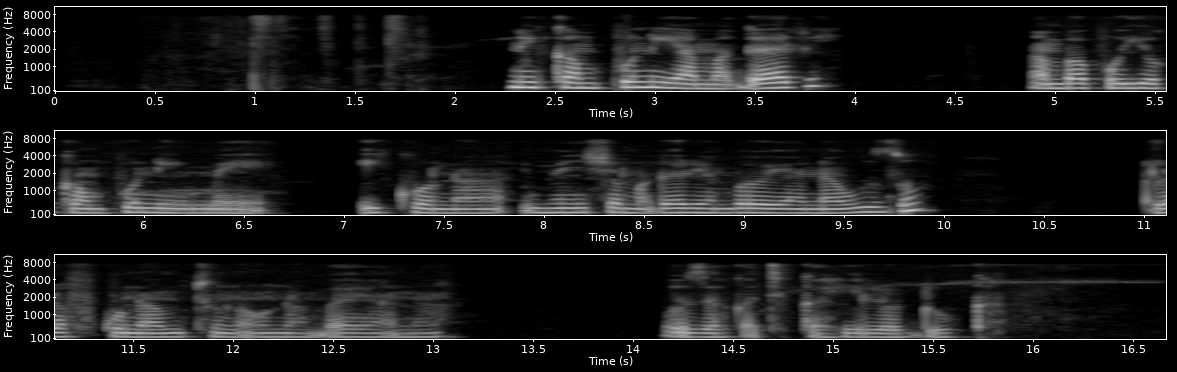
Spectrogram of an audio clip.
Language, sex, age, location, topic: Swahili, female, 25-35, Kisii, finance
